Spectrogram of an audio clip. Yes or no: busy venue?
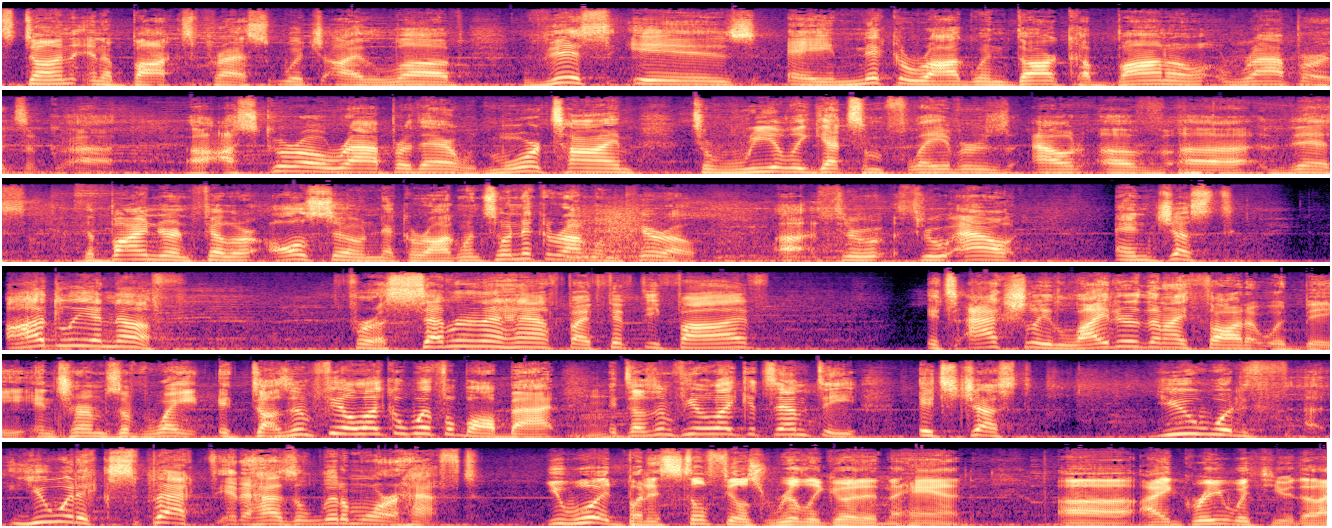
yes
